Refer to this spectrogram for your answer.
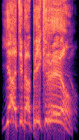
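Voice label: suppress, dialogue, Allies; mohaa; Mission 3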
